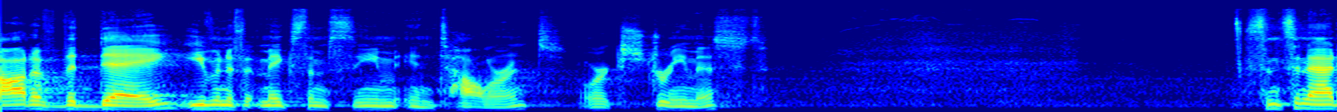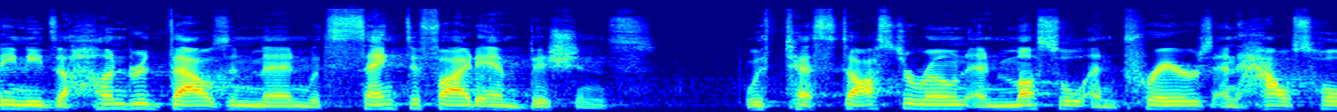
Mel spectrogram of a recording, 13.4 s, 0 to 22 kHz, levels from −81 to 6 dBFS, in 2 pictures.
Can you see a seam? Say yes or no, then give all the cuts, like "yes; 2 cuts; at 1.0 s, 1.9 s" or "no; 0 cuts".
no; 0 cuts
